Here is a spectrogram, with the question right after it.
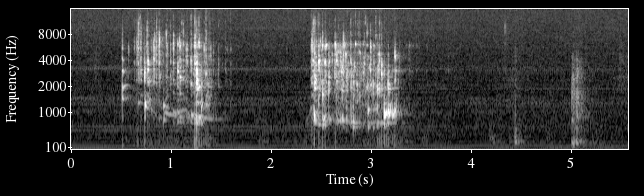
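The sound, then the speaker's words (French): In a kitchen, water runs into a saucepan in two short, splashy bursts of about a second each, followed by a couple of faint clinks, as the pan is filled to heat water for herbal tea; no one speaks. “La remplis d'eau.”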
